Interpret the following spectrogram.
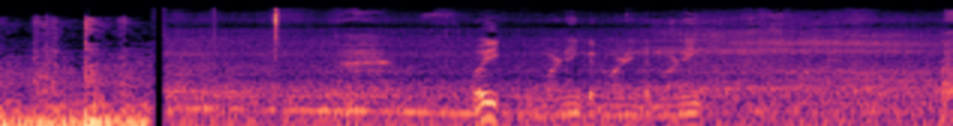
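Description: Intro music with drum hits cuts off about a second in, followed by a steady low rumble of a car's idling engine heard from inside the cabin.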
